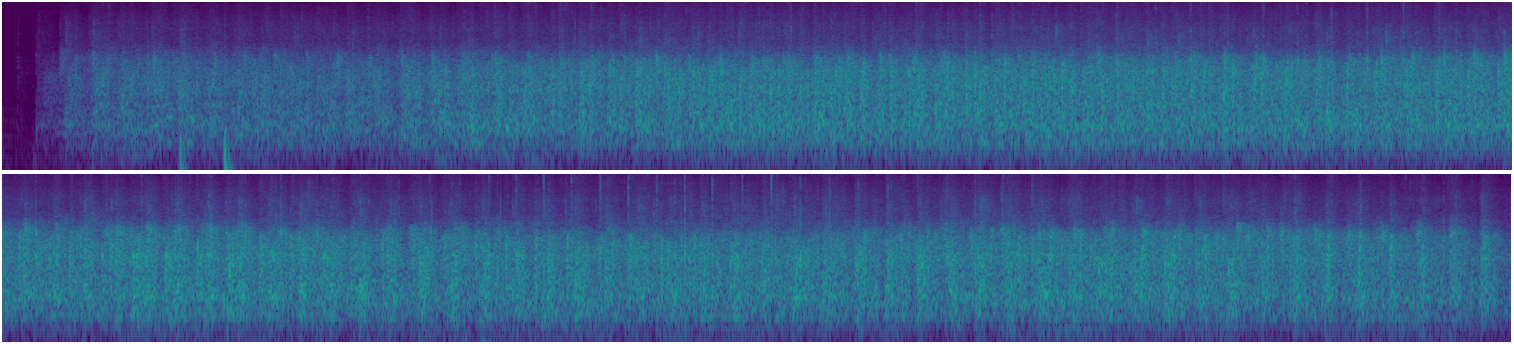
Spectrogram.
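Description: Audience applauding: dense, steady clapping that starts just after the beginning and grows fuller about four seconds in.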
